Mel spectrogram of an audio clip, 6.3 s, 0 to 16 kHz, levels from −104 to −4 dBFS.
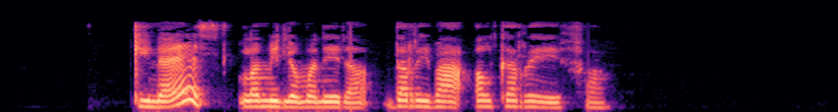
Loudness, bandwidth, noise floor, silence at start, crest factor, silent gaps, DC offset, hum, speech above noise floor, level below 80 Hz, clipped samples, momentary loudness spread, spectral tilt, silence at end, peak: -18 LUFS; 7.6 kHz; under -90 dBFS; 1 s; 18 dB; none; under 0.1%; none; over 73 dB; -58 dBFS; under 0.1%; 11 LU; -5.5 dB/octave; 1.75 s; -2 dBFS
